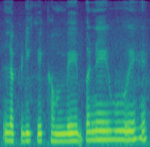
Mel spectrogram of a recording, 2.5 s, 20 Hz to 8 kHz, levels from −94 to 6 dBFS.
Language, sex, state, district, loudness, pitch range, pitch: Hindi, female, Maharashtra, Mumbai Suburban, -14 LUFS, 150-180 Hz, 160 Hz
